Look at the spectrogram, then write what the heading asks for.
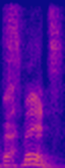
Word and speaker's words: Smeets: By the way, that's how you pronounce his last name. I just figured it out. Yeah. Wow, Smeets.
